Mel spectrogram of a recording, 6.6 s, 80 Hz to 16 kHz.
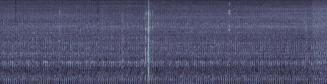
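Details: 1973 Larson boat, Mercruiser 120hp 2.5L, warm with choke fully open, manifold not overheating: quiet, even idle with steady low pulse and one brief clatter mid-clip; otherwise smooth.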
